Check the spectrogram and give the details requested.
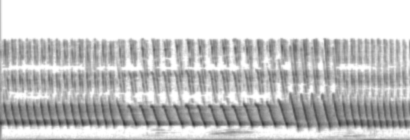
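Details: Canary in full song, 'gacor' style with prenjak- and lovebird-like phrases, played to stimulate a silent canary into singing: fast rolling high trills, one phrase after another without pause, sliding into a higher rapid trill near the end.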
